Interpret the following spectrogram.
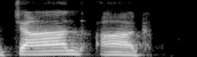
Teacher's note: अनुनासिक ध्वनियां मुख और नाक दोनों से बोली जाती हैं।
